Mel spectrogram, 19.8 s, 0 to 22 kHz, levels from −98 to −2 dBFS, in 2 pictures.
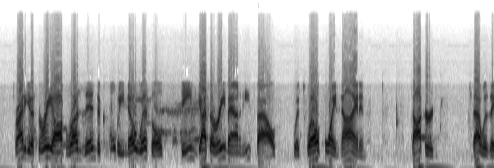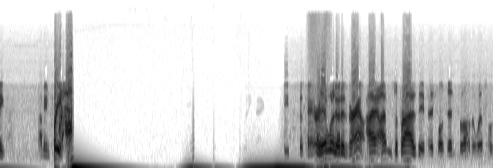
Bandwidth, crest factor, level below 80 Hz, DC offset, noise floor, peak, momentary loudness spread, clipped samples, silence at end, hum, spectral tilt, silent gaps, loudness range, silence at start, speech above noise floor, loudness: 15.5 kHz; 12 dB; -48 dBFS; under 0.1%; -82 dBFS; -4 dBFS; 13 LU; under 0.1%; 0.05 s; none; -4.5 dB/octave; none; 6 LU; 0.3 s; 66 dB; -16 LUFS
